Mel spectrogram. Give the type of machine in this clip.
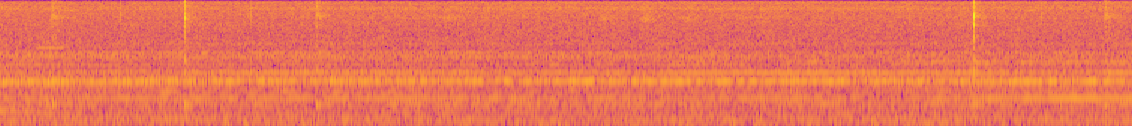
valve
